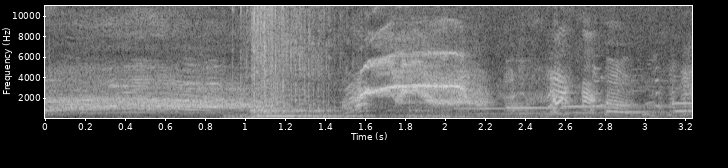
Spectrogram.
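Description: A lion roars once, loud: a sudden rough burst that swells into a drawn-out, wavering growl and then trails off over a faint steady background hum.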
